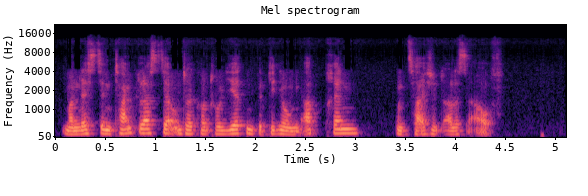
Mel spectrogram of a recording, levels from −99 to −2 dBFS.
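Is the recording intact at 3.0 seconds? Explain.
No. At 3.0 seconds the speech carries Speex codec damage, and it runs through the whole clip rather than just that moment. Speex is a CELP coder: it models the vocal tract and spends a limited bit budget on the excitation signal driving it. Here that budget, which points to a setting somewhere around 22 kbps, leaves the excitation coarse, so the speech comes across plainly hoarse and grainy.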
